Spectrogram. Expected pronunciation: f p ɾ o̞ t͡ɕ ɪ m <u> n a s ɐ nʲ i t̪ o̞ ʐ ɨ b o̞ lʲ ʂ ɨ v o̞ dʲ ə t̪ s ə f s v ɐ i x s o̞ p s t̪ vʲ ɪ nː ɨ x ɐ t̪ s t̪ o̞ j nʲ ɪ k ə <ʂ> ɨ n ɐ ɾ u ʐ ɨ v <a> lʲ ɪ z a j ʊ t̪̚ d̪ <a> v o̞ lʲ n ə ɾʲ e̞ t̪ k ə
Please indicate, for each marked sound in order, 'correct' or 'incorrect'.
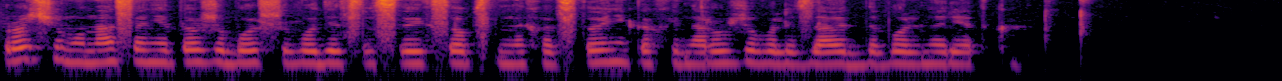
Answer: incorrect: ʊ, incorrect: x, incorrect: ə, incorrect: ɐ

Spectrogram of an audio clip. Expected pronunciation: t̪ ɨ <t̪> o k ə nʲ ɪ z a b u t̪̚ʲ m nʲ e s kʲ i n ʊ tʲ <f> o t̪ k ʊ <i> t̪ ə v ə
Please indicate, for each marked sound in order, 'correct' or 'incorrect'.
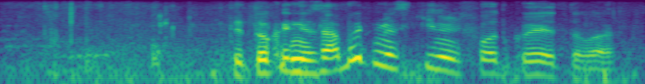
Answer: correct, correct, incorrect: ɛ

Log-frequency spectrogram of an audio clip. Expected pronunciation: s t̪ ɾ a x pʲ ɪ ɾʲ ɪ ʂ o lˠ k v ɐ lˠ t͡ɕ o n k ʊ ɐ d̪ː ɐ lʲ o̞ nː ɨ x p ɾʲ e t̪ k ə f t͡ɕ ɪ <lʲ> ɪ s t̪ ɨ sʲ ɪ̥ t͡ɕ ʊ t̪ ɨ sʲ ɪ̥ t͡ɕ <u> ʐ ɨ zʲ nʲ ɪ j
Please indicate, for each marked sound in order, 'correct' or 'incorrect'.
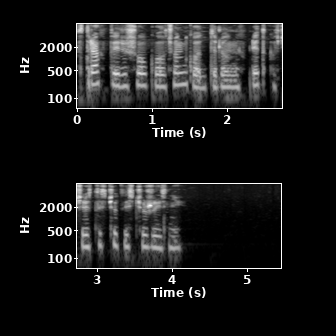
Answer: incorrect: ɾʲ, incorrect: ʊ

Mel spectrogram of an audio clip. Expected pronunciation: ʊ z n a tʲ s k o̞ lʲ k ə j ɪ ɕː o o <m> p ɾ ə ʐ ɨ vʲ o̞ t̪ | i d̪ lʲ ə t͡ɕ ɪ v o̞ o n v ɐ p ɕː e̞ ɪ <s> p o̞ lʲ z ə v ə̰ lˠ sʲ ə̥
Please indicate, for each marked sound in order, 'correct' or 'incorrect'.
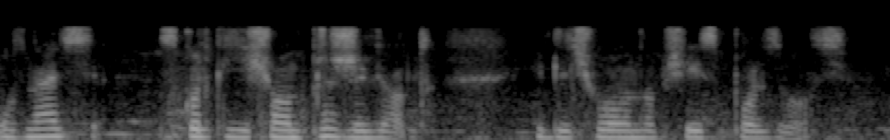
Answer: incorrect: n, correct

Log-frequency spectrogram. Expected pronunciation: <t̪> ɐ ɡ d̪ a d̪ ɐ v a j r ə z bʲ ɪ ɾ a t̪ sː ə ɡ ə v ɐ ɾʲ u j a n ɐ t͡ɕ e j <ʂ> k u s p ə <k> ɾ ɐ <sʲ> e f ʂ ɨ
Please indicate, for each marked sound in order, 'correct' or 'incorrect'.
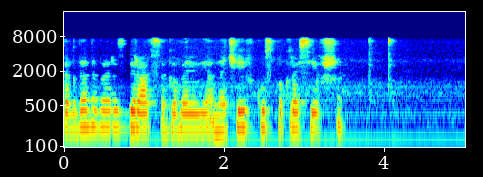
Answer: correct, incorrect: f, correct, correct

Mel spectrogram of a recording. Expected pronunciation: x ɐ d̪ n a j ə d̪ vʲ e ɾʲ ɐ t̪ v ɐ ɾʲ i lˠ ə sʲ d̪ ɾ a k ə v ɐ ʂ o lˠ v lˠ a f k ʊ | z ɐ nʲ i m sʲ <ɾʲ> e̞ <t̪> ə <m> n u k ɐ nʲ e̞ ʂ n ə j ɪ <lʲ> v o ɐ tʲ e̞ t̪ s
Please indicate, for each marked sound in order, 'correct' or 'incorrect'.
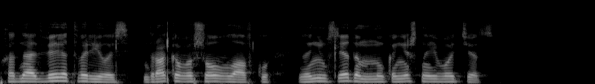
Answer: incorrect: lʲ, incorrect: d̪, correct, incorrect: none

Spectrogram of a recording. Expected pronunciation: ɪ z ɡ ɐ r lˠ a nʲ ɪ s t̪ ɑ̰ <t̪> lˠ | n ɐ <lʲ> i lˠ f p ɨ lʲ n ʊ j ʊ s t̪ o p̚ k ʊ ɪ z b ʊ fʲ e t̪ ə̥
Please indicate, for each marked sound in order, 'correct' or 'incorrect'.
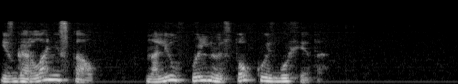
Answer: incorrect: none, correct

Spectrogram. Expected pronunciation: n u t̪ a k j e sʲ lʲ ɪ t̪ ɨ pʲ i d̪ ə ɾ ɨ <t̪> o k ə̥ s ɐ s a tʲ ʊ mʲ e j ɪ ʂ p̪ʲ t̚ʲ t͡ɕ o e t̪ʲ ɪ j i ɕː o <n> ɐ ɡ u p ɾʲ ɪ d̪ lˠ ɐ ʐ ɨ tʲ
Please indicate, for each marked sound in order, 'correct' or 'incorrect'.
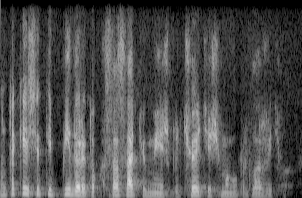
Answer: correct, incorrect: m

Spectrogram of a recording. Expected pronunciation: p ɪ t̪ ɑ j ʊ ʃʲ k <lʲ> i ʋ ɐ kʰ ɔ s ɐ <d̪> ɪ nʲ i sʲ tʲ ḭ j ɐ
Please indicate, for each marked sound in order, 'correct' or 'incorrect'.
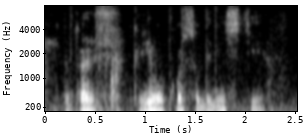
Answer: incorrect: ɾʲ, correct

